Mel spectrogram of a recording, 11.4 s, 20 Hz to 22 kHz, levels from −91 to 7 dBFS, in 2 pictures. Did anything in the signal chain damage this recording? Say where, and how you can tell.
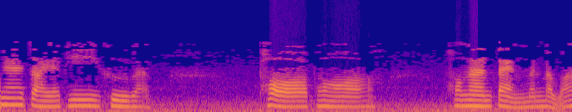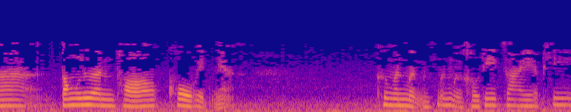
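Yes, at two points. The whole clip is speech with nothing above 5.6 kHz and a heavy watery, swirly quality, which is most likely MP3 compression at the codec stage. That treble cutoff and the level of damage suggest a very low bitrate, around 16 kbps, where the encoder drops the top band and starves weaker frequency lines.

Then from 2.69 to 4.77 s there's a fine roughness riding on the speech, strongest on louder, brighter moments. That's sample clock jitter at the converter. The clock wobbles by a few microseconds, so samples land early or late, and the error sits at roughly 40 dB below the signal.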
